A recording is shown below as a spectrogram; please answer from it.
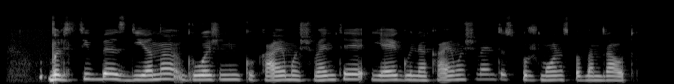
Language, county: Lithuanian, Vilnius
